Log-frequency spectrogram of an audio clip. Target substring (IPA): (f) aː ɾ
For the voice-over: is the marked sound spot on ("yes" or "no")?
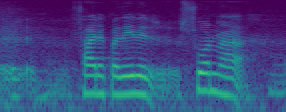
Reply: yes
